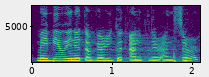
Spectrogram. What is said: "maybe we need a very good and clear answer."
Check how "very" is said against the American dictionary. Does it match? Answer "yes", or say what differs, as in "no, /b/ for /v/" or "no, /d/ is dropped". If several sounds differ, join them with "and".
yes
